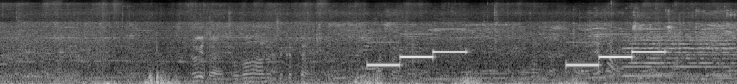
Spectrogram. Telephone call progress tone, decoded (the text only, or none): special information tone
